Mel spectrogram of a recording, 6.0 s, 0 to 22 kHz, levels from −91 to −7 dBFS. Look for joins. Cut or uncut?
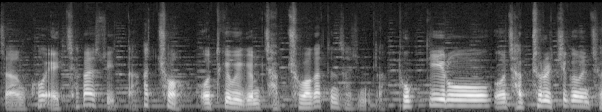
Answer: cut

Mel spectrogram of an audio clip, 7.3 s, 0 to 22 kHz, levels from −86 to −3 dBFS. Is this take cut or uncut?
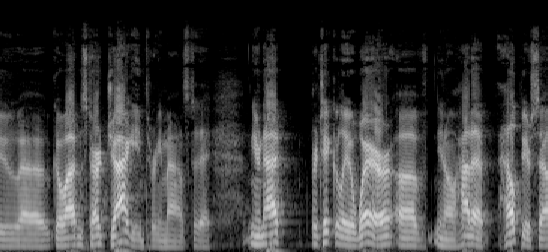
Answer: cut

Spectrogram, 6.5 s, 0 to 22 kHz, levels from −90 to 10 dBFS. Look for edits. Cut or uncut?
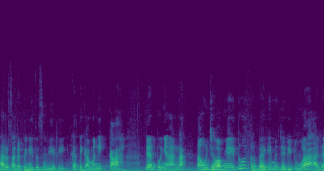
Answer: cut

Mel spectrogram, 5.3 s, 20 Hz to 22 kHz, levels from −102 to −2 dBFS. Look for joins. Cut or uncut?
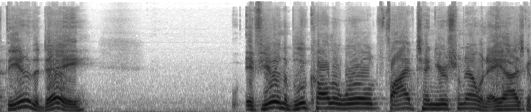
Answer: uncut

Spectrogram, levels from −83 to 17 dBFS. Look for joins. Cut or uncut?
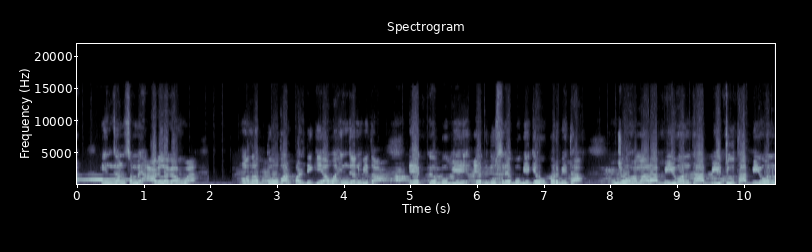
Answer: cut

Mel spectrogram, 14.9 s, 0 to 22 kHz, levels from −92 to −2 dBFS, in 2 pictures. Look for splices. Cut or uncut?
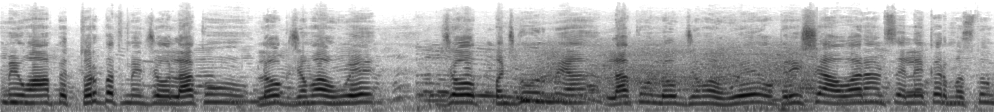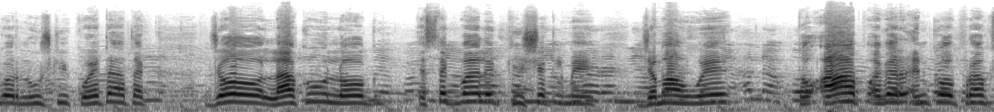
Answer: uncut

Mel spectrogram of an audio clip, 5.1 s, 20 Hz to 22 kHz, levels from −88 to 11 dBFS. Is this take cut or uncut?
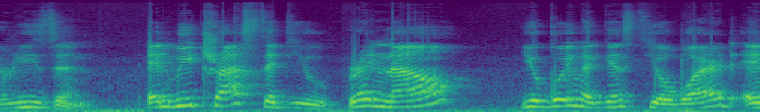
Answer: cut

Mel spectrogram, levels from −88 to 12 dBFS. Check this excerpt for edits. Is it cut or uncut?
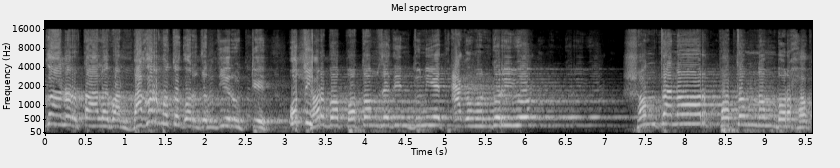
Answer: cut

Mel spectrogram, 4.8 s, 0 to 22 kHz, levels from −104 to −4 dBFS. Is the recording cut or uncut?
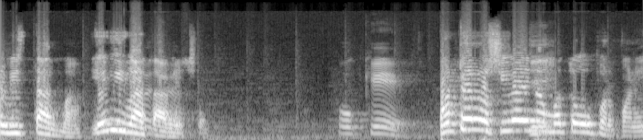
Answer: uncut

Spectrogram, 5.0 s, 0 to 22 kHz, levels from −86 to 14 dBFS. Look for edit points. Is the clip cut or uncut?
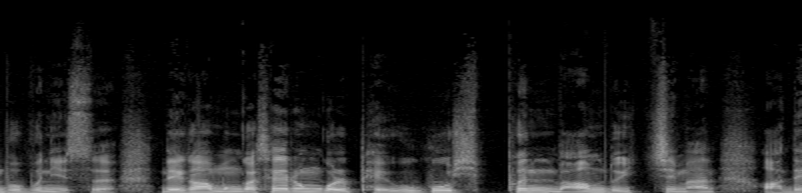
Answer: uncut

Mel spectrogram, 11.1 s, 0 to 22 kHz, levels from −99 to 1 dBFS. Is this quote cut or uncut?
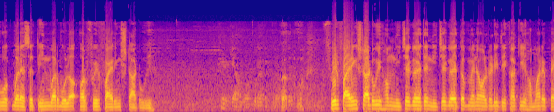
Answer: uncut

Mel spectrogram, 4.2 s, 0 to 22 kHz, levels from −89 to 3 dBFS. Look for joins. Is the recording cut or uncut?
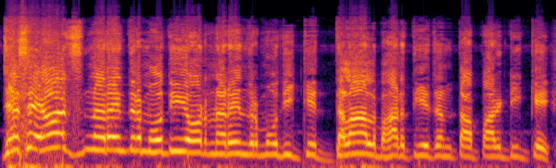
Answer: uncut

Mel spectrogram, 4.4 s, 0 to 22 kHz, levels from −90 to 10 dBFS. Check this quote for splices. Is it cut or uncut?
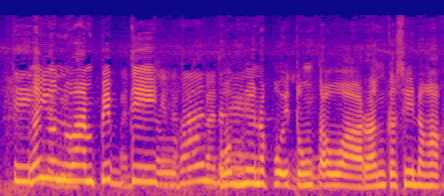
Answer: uncut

